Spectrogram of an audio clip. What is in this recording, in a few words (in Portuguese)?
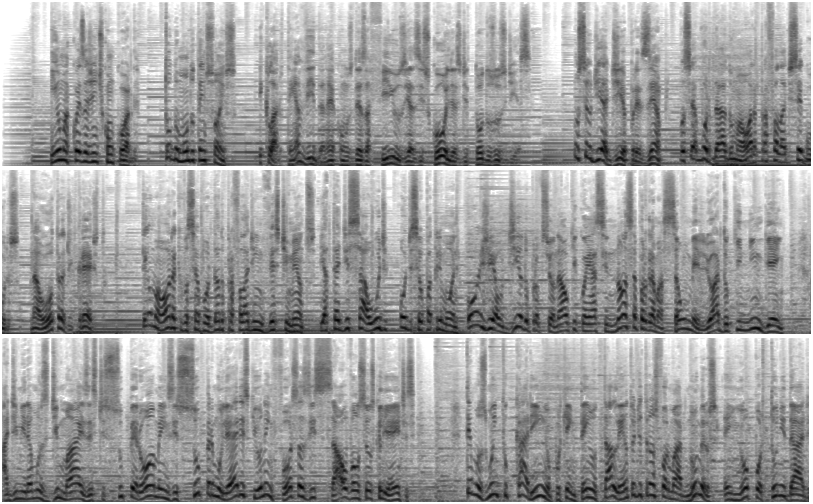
Voz Natural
